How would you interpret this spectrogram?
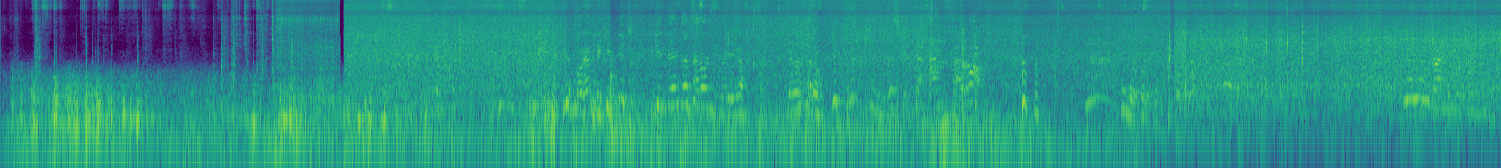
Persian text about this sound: به چه بارون خوبی گرفته.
